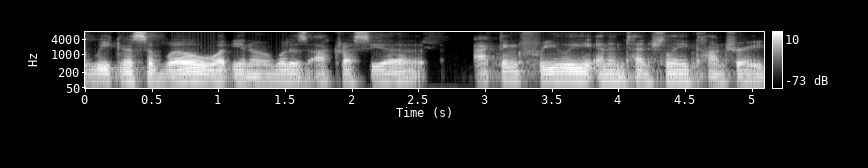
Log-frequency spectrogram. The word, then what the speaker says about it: akrasia: Yeah, I believe it's akrasia. Like when I've heard. Like akrasia, like a, like akrasia. The prefix, like against, like I think it's, and then krasia, I believe is will or is, so when I've heard it spoken about, I believe that's the correct pronunciation.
